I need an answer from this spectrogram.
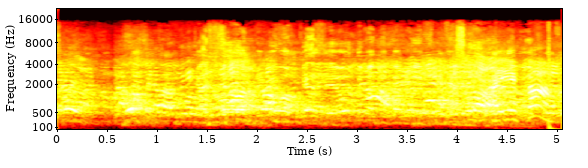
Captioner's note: bustle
